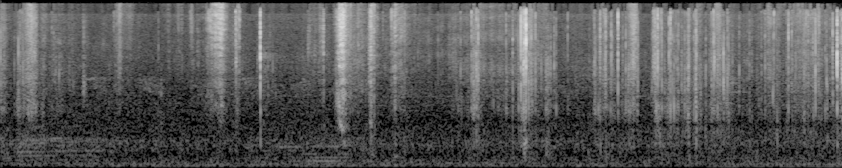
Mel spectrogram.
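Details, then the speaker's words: Several sharp tearing and crinkling bursts as medical tape is pulled and applied to secure a chest dressing over a simulated gunshot wound in the centre of the chest, to guard against possible pneumothorax during a trauma assessment demonstration. "so we're gonna do is we're gonna Steve hold it in place and tape it"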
